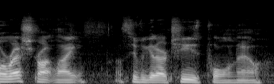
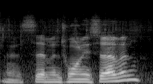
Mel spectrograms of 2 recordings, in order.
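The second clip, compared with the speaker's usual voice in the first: usual speaking voice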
